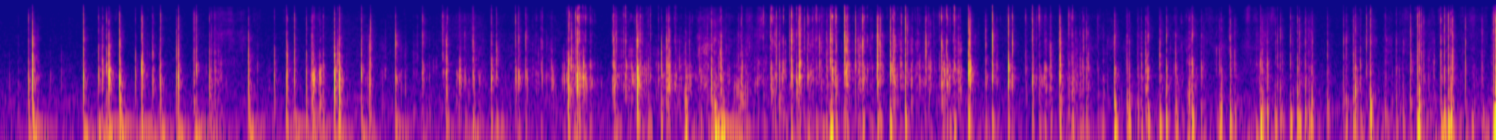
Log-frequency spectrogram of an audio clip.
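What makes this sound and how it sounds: A medium green striped vinyl zip pouch, empty, is scratched with long nails, then picked up, crinkled and squeezed by hand. Dense, sharp crackles and crinkles with bright, dry snaps run throughout, growing busier and fuller in the second half.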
